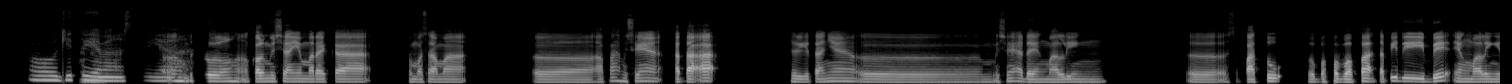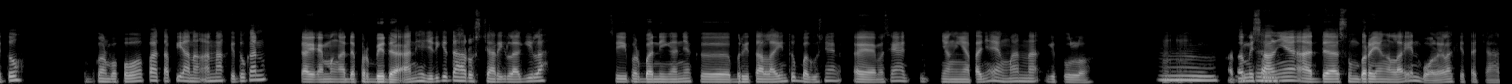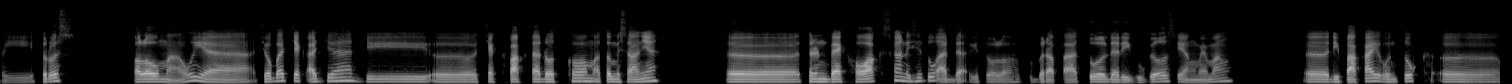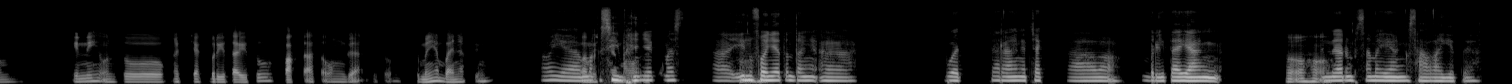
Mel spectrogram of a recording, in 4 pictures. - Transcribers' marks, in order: drawn out: "mmm"; in English: "tool"; laughing while speaking: "makasih banyak"; tapping
- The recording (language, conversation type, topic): Indonesian, unstructured, Bagaimana menurutmu media sosial memengaruhi berita saat ini?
